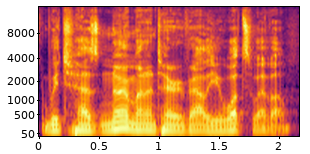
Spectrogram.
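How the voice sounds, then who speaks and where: An Australian man chatting casually as a podcast guest, telling anecdotes in a relaxed conversational way. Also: medium pitch, brisk, creaky.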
